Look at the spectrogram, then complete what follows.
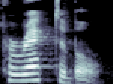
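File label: "correctible", English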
